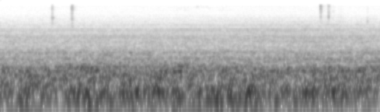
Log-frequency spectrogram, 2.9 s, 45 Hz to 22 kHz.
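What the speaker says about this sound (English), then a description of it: "We actually have two Southwest arrivals now." A Southwest Boeing 737 MAX 8 airliner arriving at Phoenix, heard as a steady, broad low rumble of jet engines, distant and continuous, with no talking over it.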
